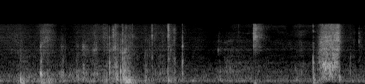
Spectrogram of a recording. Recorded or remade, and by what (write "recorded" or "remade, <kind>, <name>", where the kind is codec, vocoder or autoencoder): remade, autoencoder, DAC-VAE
